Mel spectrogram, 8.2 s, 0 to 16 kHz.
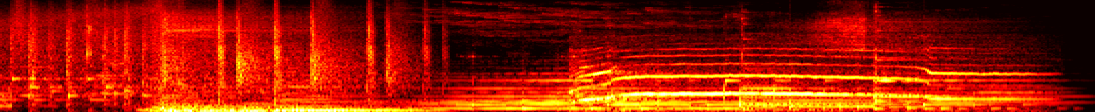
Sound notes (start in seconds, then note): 3.5 soft ambient music; 4.5 wolf howling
